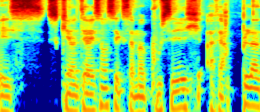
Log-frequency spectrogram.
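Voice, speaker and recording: A man with a fairly low pitch talks at a fairly quick pace while noticeable background noise plays behind him. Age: 30s. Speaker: startup founder. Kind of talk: interview.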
